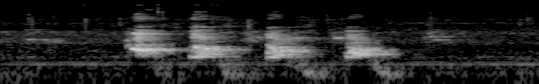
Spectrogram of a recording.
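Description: A dog barks four times close by.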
